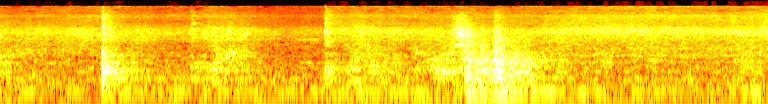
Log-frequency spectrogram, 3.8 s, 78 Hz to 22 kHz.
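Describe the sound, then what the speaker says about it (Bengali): Fried potatoes cooking in thick spice paste for a catla fish curry, a soft continuous sizzle broken by a few sharp stirring scrapes against the pan, close and alone. "এবারে আলু দিয়ে আরো 3-4 মিনিট কষিয়ে নেব"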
